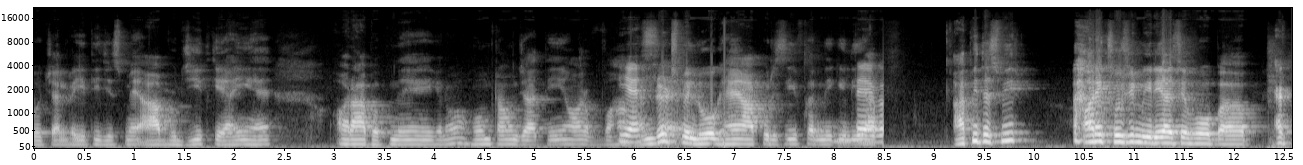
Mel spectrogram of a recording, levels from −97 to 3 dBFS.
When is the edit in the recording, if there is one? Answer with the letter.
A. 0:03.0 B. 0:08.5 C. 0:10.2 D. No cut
B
